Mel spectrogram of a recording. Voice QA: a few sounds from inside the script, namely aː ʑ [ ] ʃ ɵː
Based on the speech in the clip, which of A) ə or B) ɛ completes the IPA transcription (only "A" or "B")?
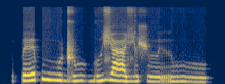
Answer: A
